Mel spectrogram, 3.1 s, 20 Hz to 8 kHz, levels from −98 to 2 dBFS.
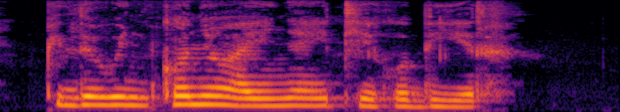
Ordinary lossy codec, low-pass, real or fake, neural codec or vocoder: none; none; real; none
